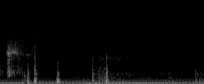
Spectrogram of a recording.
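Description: A steady low electrical hum, with a few short soft clicks and knocks in the first second or so.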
